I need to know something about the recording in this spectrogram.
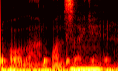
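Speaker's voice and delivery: low whisper off-mic; whispered aside. Real, not acted. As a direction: whisper "hold on" away from the mic. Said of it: "aside whisper".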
